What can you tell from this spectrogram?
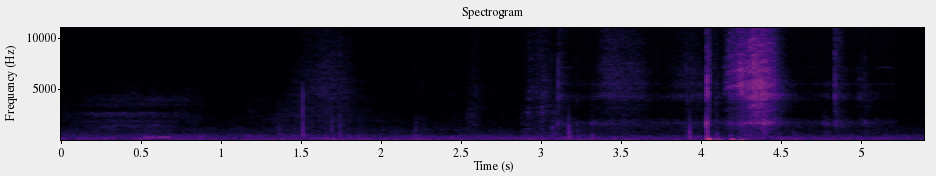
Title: XMAS SNEEZES:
